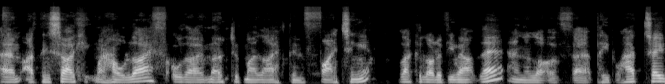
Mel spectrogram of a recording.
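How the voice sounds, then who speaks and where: In a southeast English accent, the speaker keeps a fairly even intonation with hardly any pauses, captured dry and close with no echo. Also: man, medium pitch for a man, fairly quick pace, very clean recording, silent background. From southeast England, Kent. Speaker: clairvoyant medium. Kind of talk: podcast interview.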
